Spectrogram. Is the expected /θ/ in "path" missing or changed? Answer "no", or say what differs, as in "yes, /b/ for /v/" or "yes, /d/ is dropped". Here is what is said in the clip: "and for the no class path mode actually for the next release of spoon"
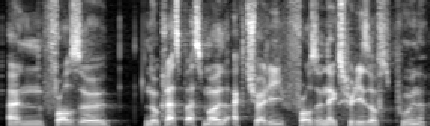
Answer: yes, /s/ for /θ/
